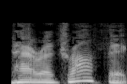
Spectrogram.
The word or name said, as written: paratrophic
